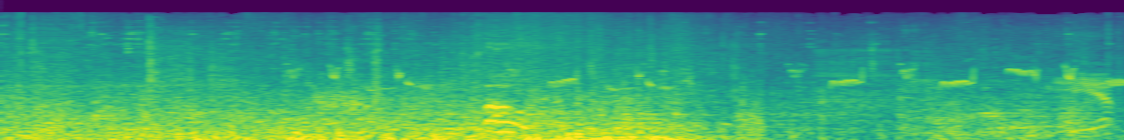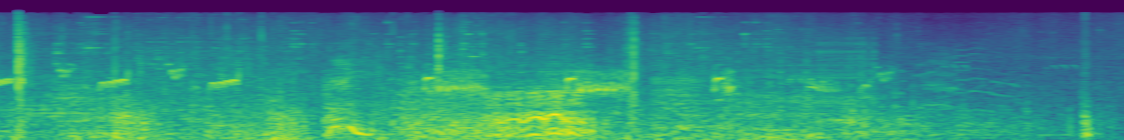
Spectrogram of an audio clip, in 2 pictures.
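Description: A horse-drawn wagon rumbles and creaks over rough ground.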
